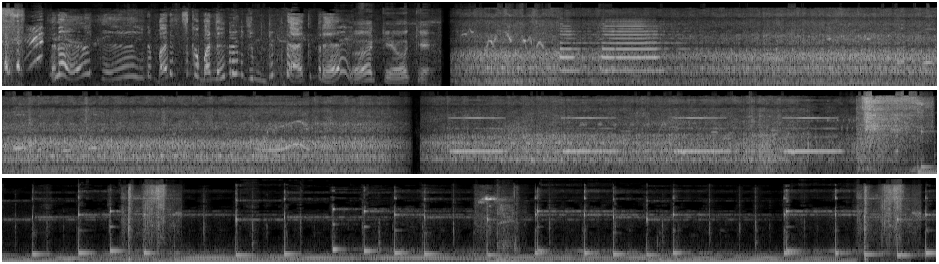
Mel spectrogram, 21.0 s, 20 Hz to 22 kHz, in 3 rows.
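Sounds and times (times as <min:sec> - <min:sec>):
heavy vehicle engine running: 0:03.4 - 0:14.5
reversing alarm beeping: 0:10.2 - 0:14.4
music: 0:13.9 - 0:21.0.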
